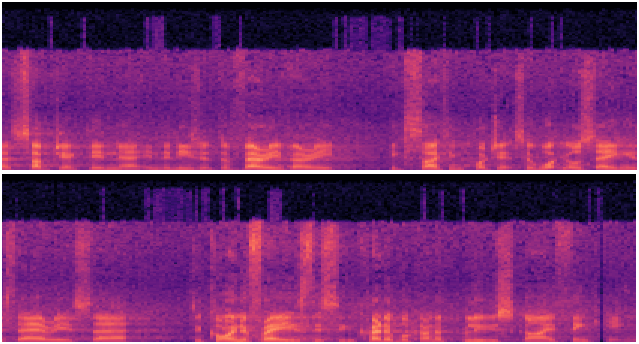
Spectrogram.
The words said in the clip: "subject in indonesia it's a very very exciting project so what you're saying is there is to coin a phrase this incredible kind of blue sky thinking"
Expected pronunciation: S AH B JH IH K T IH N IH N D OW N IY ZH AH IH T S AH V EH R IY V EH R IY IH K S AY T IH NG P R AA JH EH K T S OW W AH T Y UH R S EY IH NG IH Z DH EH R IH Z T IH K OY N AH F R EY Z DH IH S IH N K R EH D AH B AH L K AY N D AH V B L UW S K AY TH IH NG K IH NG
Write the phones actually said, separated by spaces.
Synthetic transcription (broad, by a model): S AH B JH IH K T IH N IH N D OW N IY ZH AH IH T S AH V EH R IY V EH R IY IH K S AY T IH NG P R AA JH EH K T S OW W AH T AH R S EY IH NG IH Z DH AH R IH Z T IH K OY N AH F R EY Z DH IH S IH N K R EH D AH B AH L K AY N D AH V B L UW S K AY TH IH NG K IH NG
